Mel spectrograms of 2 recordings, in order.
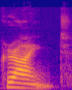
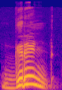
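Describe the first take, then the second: First: The vowel is a gliding eye sound. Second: The vowel is a short ee sound. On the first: The speaker calls it right. "आई को ई नहीं बोलना है, आई बोलना है" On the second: The speaker calls it wrong. "ग्रिंट ना, ग्रिंट नहीं"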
